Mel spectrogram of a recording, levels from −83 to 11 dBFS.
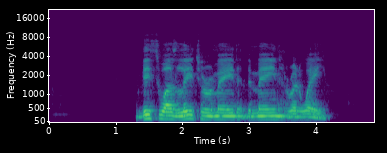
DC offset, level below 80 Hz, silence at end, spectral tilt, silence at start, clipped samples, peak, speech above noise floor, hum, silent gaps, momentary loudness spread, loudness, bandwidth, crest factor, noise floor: under 0.1%; -68 dBFS; 0.7 s; -9 dB/octave; 1.3 s; under 0.1%; -2 dBFS; over 73 dB; none; none; 6 LU; -18 LUFS; 6.2 kHz; 16 dB; under -90 dBFS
